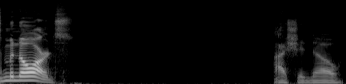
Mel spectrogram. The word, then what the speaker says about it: Menards: will see it cause he says it's pronounced Maynard Maynard save big money it maynard's now they yelled at me they said it's Menards I should know it's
